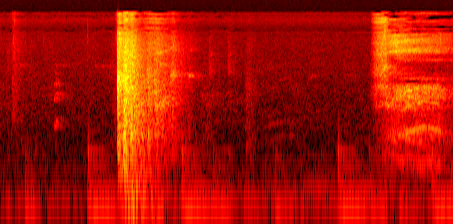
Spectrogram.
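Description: Several dull thumps on a door, spaced irregularly, with one louder impact near the start and a burst of hissy rustling toward the end; no one speaks.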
